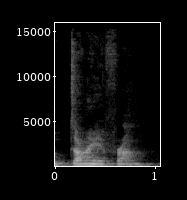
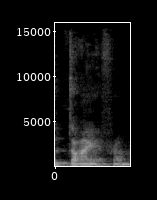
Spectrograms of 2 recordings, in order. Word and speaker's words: diaphragm: course we've got the diaphragm and when we spell that word don't forget the G it's spelled okay don't forget that G so the diaphragm is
